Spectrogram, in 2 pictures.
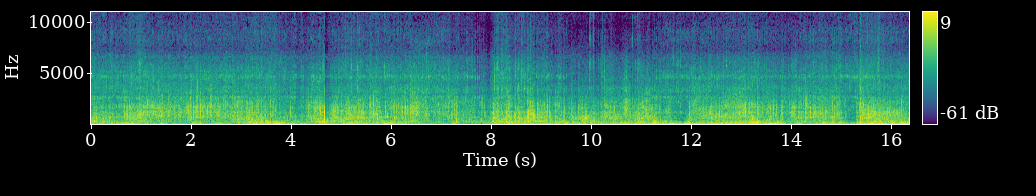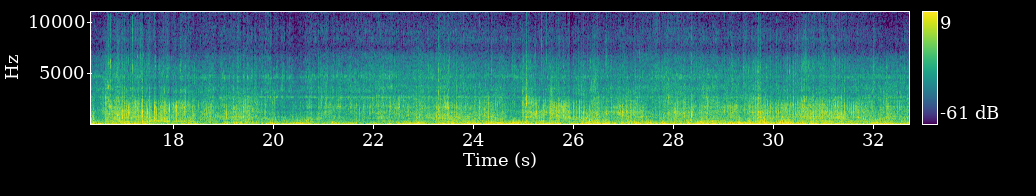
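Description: Wind buffeting the microphone of a camera on a mountain bike descending a dirt singletrack, with the tyres rolling over the dirt and the bike rattling over bumps.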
